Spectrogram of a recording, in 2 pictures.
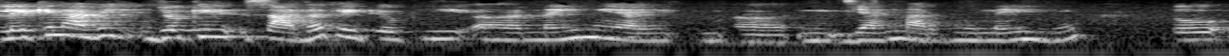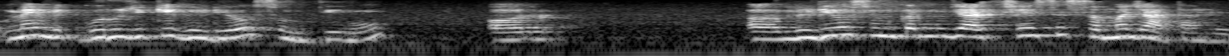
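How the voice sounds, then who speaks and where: With a Marathi accent, a woman talks in a fairly high voice with lively intonation, and audible room echo surrounds her. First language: Marathi (speaking Hindi). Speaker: spiritual seeker asking question. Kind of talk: satsang Q&A. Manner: halting.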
